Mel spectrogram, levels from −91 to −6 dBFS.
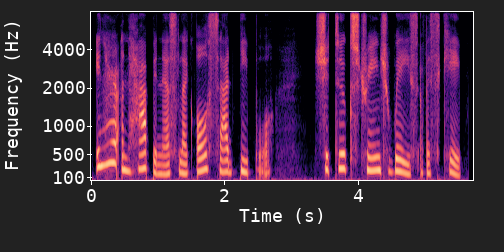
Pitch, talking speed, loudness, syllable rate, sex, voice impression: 220 Hz, 135 wpm, -22 LUFS, 4.2 syllables/s, female, feminine, slightly adult-like, slightly soft, slightly cute, slightly calm, friendly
